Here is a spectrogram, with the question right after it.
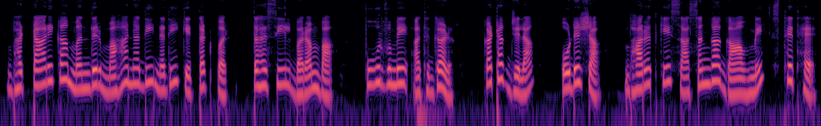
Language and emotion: Hindi, neutral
